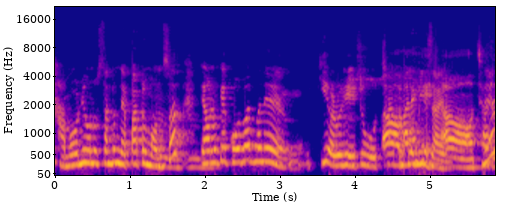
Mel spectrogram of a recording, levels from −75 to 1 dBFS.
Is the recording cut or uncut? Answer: uncut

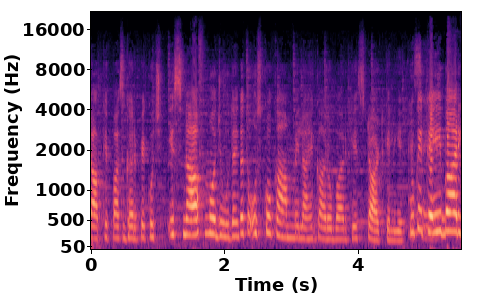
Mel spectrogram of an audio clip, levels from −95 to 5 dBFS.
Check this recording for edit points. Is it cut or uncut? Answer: cut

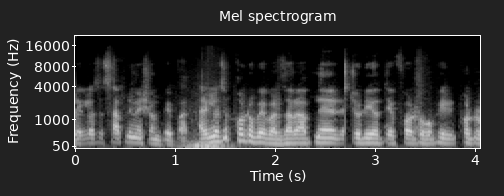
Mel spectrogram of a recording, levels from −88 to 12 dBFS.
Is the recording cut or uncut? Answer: cut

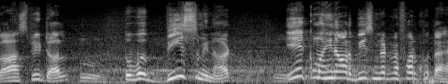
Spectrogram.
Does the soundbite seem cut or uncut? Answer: uncut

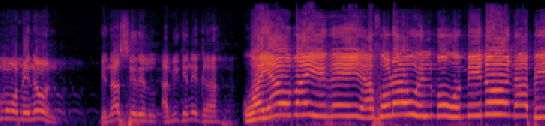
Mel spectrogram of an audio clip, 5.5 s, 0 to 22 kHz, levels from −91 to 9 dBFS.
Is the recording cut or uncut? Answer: cut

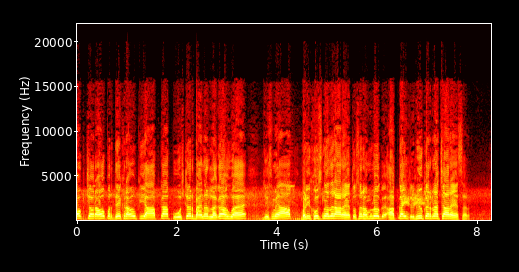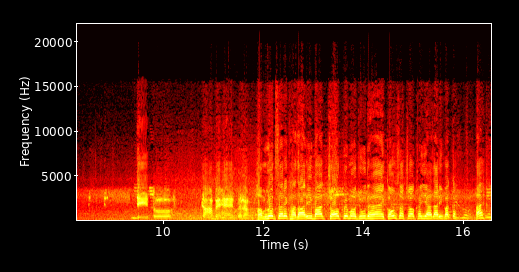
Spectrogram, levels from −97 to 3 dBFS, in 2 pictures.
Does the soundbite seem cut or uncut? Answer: uncut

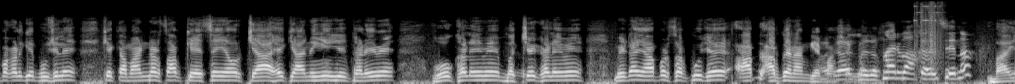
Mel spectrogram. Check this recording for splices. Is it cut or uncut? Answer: cut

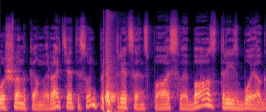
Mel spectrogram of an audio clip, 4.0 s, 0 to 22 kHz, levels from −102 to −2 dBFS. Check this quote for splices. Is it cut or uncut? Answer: cut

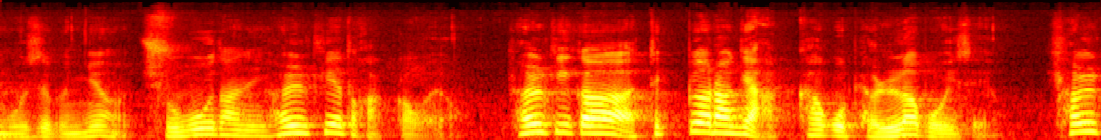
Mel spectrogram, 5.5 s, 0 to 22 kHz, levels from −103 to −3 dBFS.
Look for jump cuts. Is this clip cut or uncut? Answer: uncut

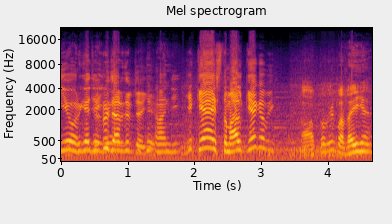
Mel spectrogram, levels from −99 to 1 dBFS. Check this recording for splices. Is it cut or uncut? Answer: uncut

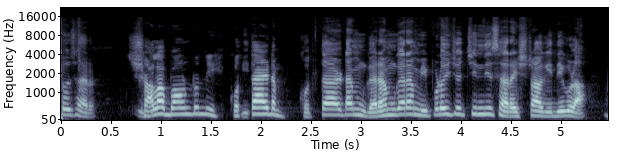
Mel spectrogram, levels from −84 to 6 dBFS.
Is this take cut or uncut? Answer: uncut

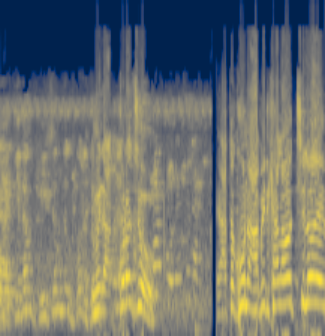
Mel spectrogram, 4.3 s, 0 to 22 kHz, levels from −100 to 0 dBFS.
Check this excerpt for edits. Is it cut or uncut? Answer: cut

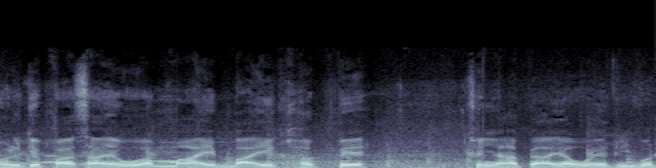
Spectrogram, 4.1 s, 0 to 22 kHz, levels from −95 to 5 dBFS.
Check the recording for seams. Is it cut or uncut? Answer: cut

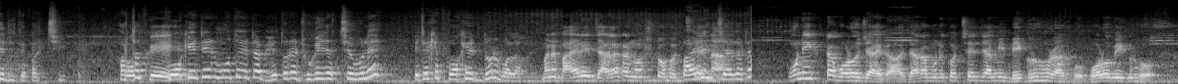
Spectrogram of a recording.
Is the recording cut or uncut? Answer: cut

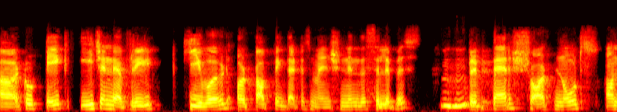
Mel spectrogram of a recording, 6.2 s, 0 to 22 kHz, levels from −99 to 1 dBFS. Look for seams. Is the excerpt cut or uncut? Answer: uncut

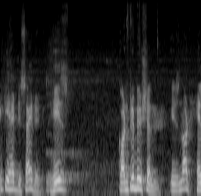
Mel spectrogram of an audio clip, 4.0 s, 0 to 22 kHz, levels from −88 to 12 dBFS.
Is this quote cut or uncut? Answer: cut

